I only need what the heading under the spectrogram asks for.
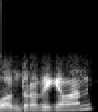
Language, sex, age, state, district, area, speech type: Assamese, male, 18-30, Assam, Barpeta, rural, conversation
